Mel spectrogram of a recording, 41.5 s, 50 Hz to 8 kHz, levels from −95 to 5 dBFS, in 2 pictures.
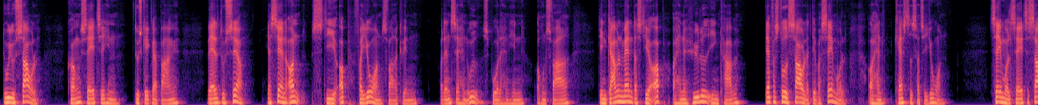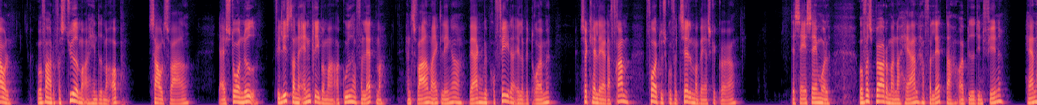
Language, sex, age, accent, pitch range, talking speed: Danish, male, 20-39, native, 105-135 Hz, 200 wpm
